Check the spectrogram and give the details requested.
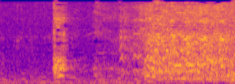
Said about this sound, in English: Sorry, Percy? Nothing, my lord. Just clearing my throat.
